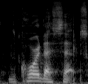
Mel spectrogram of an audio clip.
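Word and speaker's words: Cordyceps: And it's pronounced the cord cordiceps.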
